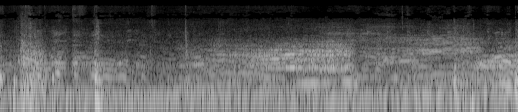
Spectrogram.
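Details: A giant bull comes down from a truck in the morning amid loud knocks and clatter. A drawn-out, wavering moo builds in the second half over rumbling background noise.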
